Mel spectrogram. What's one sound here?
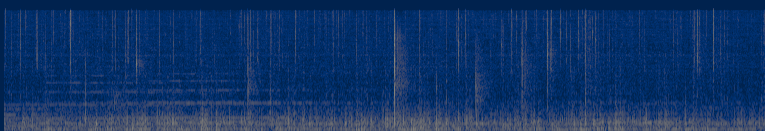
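A fire crackles and roars.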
